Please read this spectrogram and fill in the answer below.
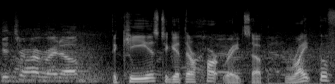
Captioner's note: voiceover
